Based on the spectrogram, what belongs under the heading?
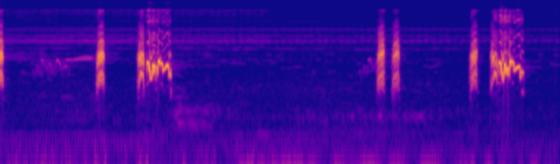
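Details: Sooty-headed bulbul in full voice for attracting wild birds: single and paired crisp chips alternate with harsh, buzzy chattering phrases, over a faint steady high whine.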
